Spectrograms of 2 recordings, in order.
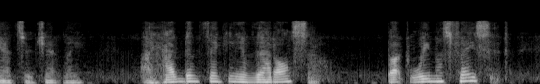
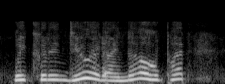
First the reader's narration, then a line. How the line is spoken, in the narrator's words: sobbed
